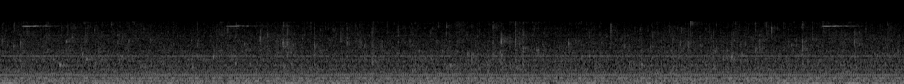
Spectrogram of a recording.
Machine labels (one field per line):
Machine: pump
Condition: normal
